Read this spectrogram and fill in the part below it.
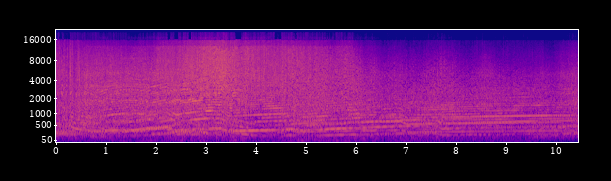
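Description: Drag race cars at the Garrett Brisbane Jamboree, including a cranky 13B rotary in a 1300 and a 2332cc Beetle, roar loudly and continuously, engines revving and climbing through launches with rising, overlapping tones and no talk.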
